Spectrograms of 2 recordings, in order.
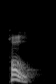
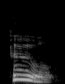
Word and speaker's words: pull: dream wedding let's look it's a common pronunciation mistake in the word poll many Japanese people would say the word pool or something very similar using the GU sound instead of the O sound there's a similar problem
